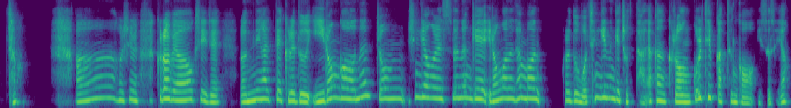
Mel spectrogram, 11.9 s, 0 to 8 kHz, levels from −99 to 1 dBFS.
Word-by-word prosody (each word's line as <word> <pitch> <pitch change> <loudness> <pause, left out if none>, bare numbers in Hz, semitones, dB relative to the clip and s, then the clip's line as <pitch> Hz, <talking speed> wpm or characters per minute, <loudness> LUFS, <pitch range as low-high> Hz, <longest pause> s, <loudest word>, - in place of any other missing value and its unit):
저 - - -2 0.9
아 275 +8 -3
혹시 235 0 -1 0.3
그러면 245 -3 +5
혹시 245 -2 -3
이제 185 -2 -1 0.2
러닝할 245 +6 +3
때 255 -2 -1
그래도 205 -3 +3
이런 250 +12 +2
거는 285 +6 +1
좀 275 -4 -3
신경을 300 +1 -1
쓰는 295 +2 -4
게 275 -1 +2
이런 220 +4 +2
거는 285 -2 0
한번 285 -3 +1 0.3
그래도 220 -3 -1
뭐 170 -2 +1
챙기는 305 - -1
게 245 -3 +2
좋다. 195 -2 -5
약간 220 -1 +2
그런 190 -1 +3
꿀팁 305 +6 0
같은 205 -2 0
거 155 -5 -3
있으세요? 150 +3 -8
250 Hz, 295 characters per minute, -25 LUFS, 210-285 Hz, 0.9 s, 그러면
